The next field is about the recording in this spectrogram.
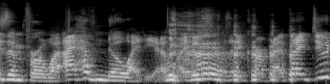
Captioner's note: laughs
